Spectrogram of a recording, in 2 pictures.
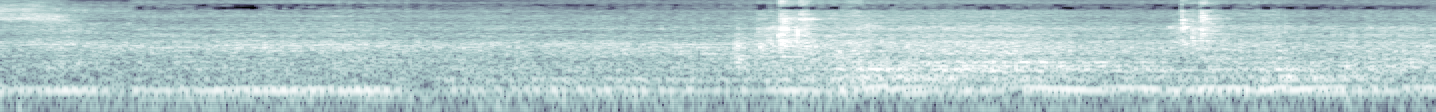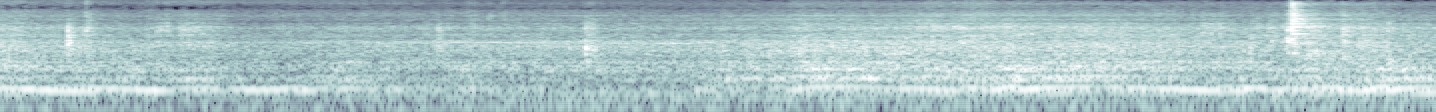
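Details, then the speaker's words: Truck with a one-piece driveshaft that replaced the stock two-piece: sharp clicks every few seconds over a low drivetrain rumble, only when pulling away from a stop, for a couple of weeks. One tire is hard to spin (owner suspects sand); cause unknown. "Today I'm trying to tackle a clicking noise that I have been having for like a couple weeks now, and this clicking noise only occurs when I'm taking off like from a stop."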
